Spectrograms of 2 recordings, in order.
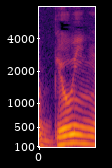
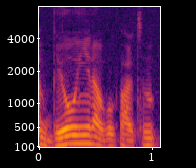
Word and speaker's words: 病院: 묘인도 마찬가지입니다. 장음이네요. 그러니까 묘인이 아니라 묘인이라고 발음하시는 거 주의해 주시고요.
